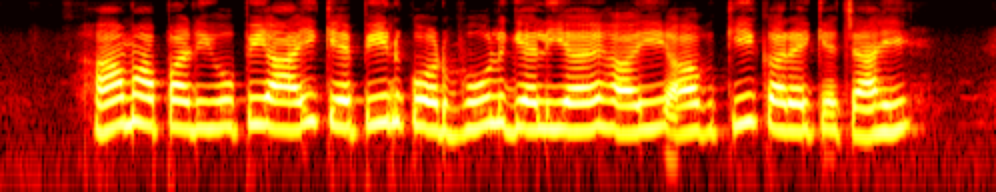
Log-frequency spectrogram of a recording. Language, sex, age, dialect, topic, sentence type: Magahi, female, 51-55, Southern, banking, question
